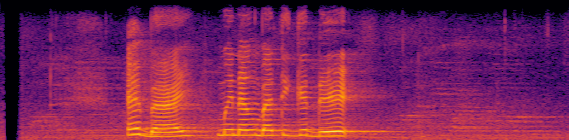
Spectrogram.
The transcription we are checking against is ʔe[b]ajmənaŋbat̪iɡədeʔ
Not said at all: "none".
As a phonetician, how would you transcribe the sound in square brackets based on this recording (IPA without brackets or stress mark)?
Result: b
